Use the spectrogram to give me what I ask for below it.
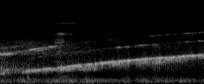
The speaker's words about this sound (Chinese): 现在你可以看到，现在警车都在推进哈。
